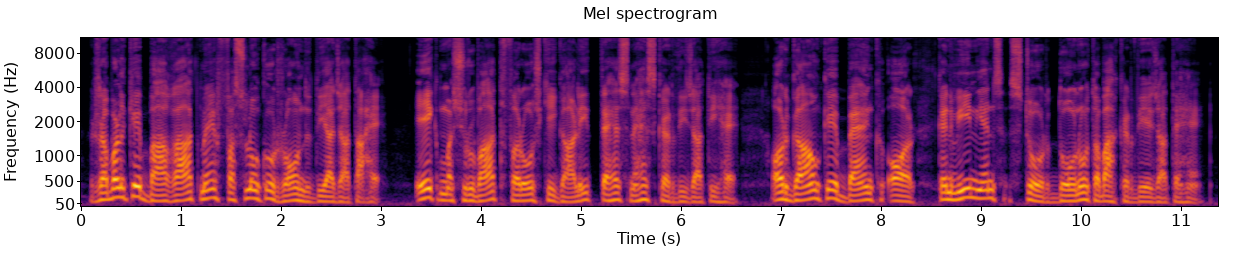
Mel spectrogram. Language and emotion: Urdu, neutral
